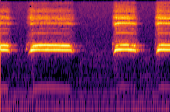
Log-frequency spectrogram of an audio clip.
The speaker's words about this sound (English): Oh, it sounds like there's a train coming. What kind of a train is it? Is it a freight train? Is it a commuter train? Oh, no. Why, it's the WBAI pitching train.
